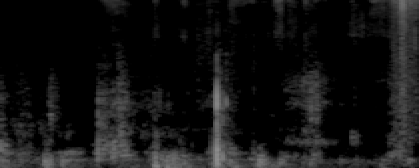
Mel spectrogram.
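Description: Near silence with faint rustling from the camera being handled and moved, and one soft click about two seconds in.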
